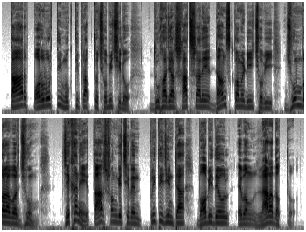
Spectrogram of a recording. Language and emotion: Bengali, neutral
